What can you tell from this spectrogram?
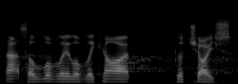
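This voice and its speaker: At a live sale in a big auction hall, a male auctioneer with a mid-range, level voice rattles off bids a little fast, sounding bright and forceful. Between bid calls he chats with the bidders, and reverb from the PA fills the recording.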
